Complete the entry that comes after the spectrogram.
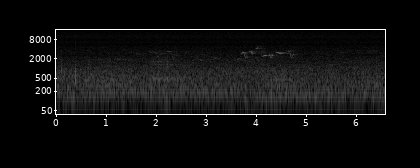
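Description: Faint outdoor background noise with a bird chirping: a quick run of short, high notes about four seconds in, and fainter calls around two seconds in.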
